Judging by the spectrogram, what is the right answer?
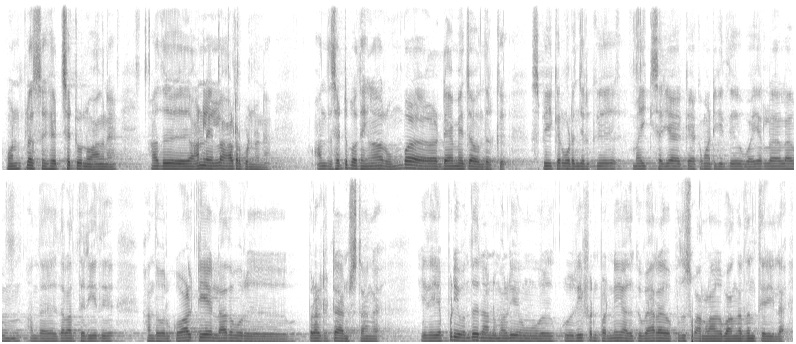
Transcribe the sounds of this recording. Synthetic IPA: ʋɐnplɐsɦɛɖsɛʈːɔnːɯʋaːŋɡɐnɐ | ɐðɯaːnlɐɪnlãːaːɖɐɾpɐɳːɐnːɐ | ɐnd̪ɐsɛʈːɯpaːɾt̪iːŋɡɐnːaːɾɔmbɐɖeːmeːd͡ʒaːʋɐnd̪ɪɾɯkːɯ | spiːkɐɾɔɽɐɲd͡ʒɪɾɯkːɯmɐɪkːɯsɐɾɪjaːkeːʈkːɐmaːʈːɪɣɪɾɐðɯʋɐjɐɾɪlɛlãːɐnd̪ɐɪðɛlːãːt̪ɛɾɪjɐðɯ | ɐnd̪ɐɔɾɯkʋaːlɪʈːijeɪlːaːðɐɔɾɯ | bɪɾaːlʈɐʈːɐɐnmsɪ̥ʈːaːŋɡɐ | ɪðɯɛpːɐɽiʋɐnd̪ɯnaːnɯmɐðɾiɔɾɯɾiːfɾɐnpɐɳːiɐðɯkːɯʋeːɾɛpʊðʊsʋaːŋɡɐɭãʋaːŋɡɯɾɐðɯnɯt̪ɛɾɪjɪlːɐ

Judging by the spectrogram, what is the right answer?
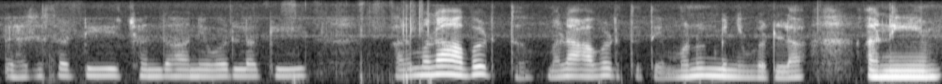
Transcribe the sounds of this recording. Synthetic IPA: jat͡ɕasaʈiːt͡ɕʰənd̪əɦaniʋəɽlakiːkaɾəɳməlaːʋəɽt̪əːməlaːʋəɽt̪ət̪em̤əɽ̃uːnmiːniʋəɽlaːɽ̃i

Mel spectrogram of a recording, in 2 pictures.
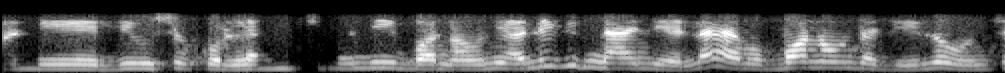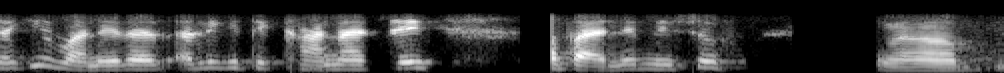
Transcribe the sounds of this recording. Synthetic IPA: ʌnid̪iwsokolat͡spʌnibʌnawneʌlikʌt̪inanieɾlajʌbʌbʌnaw̃d̪ad̪ʱiloɦunt͡sʰʌkibʱʌneɾʌʌlikʌt̪ikʰanat͡sʌĩt̪ʌpãilemeso

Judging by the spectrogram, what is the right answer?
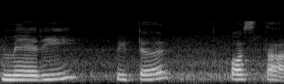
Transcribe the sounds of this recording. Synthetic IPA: meɾi | piʈəɾkɔːst̪a

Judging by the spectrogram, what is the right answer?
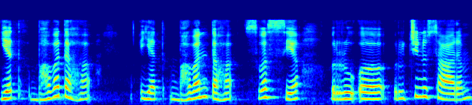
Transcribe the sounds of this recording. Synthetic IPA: jɐt̪bʱɐʋɐt̪ɐɦɐ̆ | jɐt̪bʱɐʋɐnt̪ɐɦɐ̆ | sʋɐsjɐ | ɾut͡ʃinusaːɾɐm

